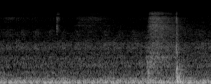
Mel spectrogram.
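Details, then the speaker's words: Dodge Ram pickup with 198,000 miles, year unsure (maybe 2004), with the check engine light on: the V8 idles with an uneven, lumpy, clunky rumble and a stumbling beat from a misfire. "okay so i definitely feel a misfire going on with this doge"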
